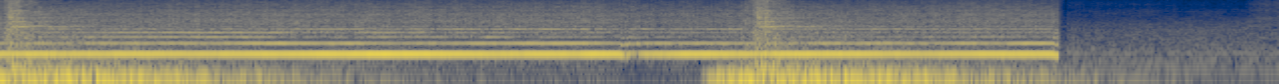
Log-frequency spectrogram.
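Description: A single long horn-like note held at one steady pitch, the sound said to remind cats of being worshipped in ancient Egypt. A deep rumble comes in under it twice, and the note cuts off suddenly about five seconds in.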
